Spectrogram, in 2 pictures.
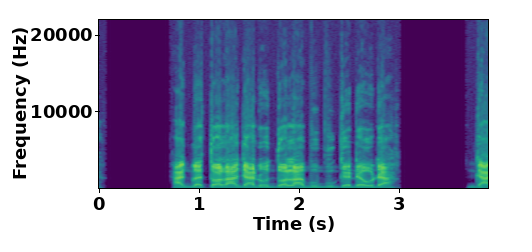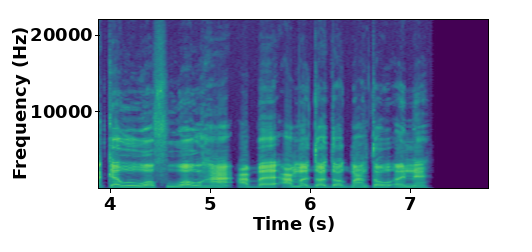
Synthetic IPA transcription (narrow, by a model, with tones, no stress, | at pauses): a̰˨ɡ͡blɛ˨t̪ɔ˦la˦ɡa˨ɖo˦d̪ɔ˨la˦bu˦bu˨ɡɛ˨ɖɛ˨wo˦ɖa˦ | ɡa˨kɛ˦wo˦wɔ˨fu˨wɔ˦wo˦ɦã˦a̰˨bɛ˦ʔa̰˨mɛ̃˨d̪ɔ˦d̪ɔ˦ɡ͡bã˦t̪ɔ˦wo˦ʔɛ˨nɛ̃˨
